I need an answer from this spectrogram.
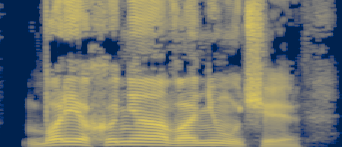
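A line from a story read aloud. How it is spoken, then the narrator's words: Lazy. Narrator (Russian): лениво сказал Билл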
